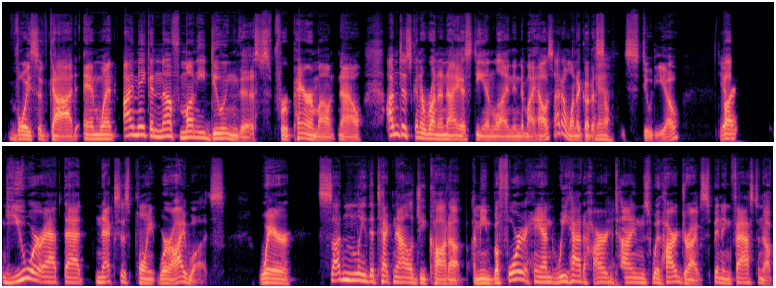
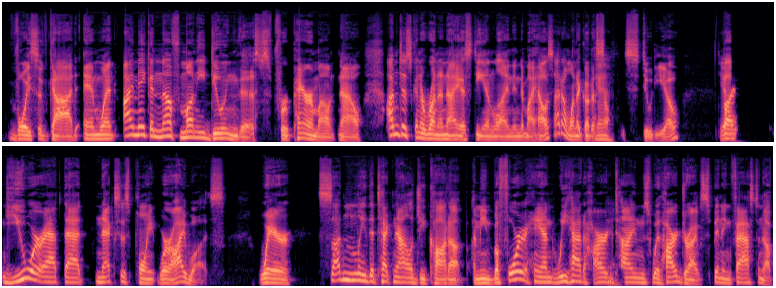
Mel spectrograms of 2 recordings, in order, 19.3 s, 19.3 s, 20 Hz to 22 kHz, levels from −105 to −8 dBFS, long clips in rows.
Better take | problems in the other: neither | none

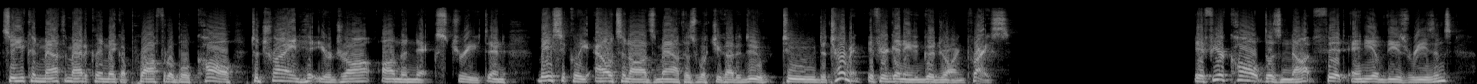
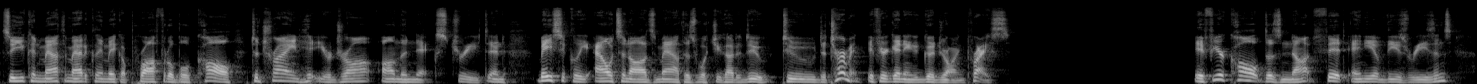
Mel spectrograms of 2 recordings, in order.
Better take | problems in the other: second | distortion; heavy; 20% of the sound clipped

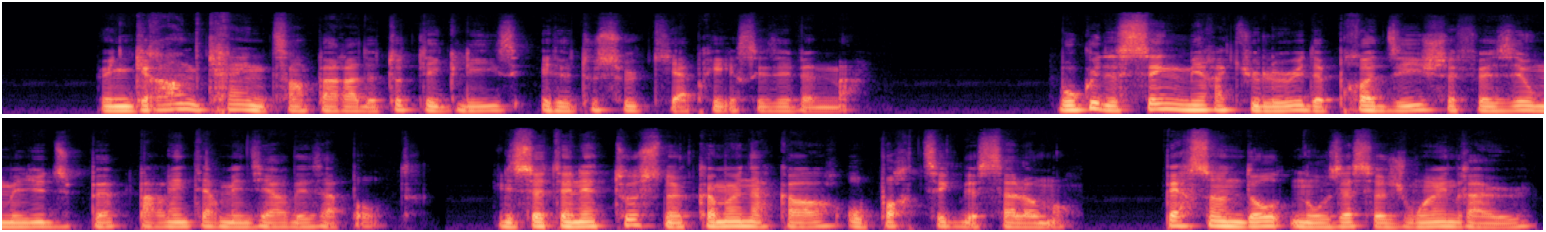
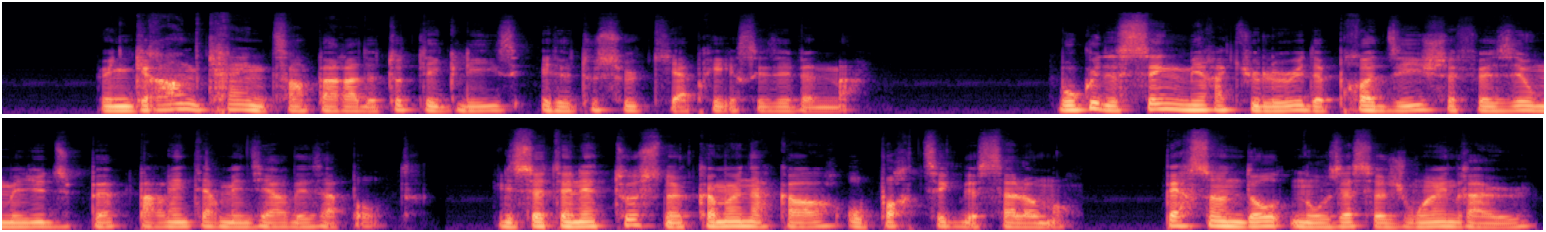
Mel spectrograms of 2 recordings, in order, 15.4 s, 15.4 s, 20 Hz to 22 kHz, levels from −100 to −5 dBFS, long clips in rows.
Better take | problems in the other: first | muffled; very slightly; fading above 3.5 kHz

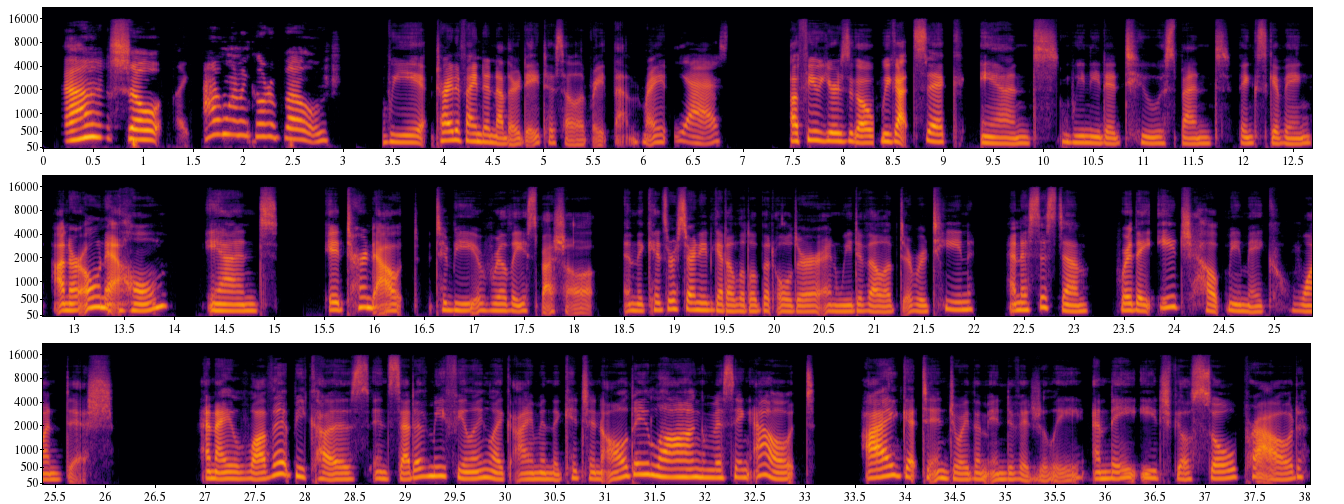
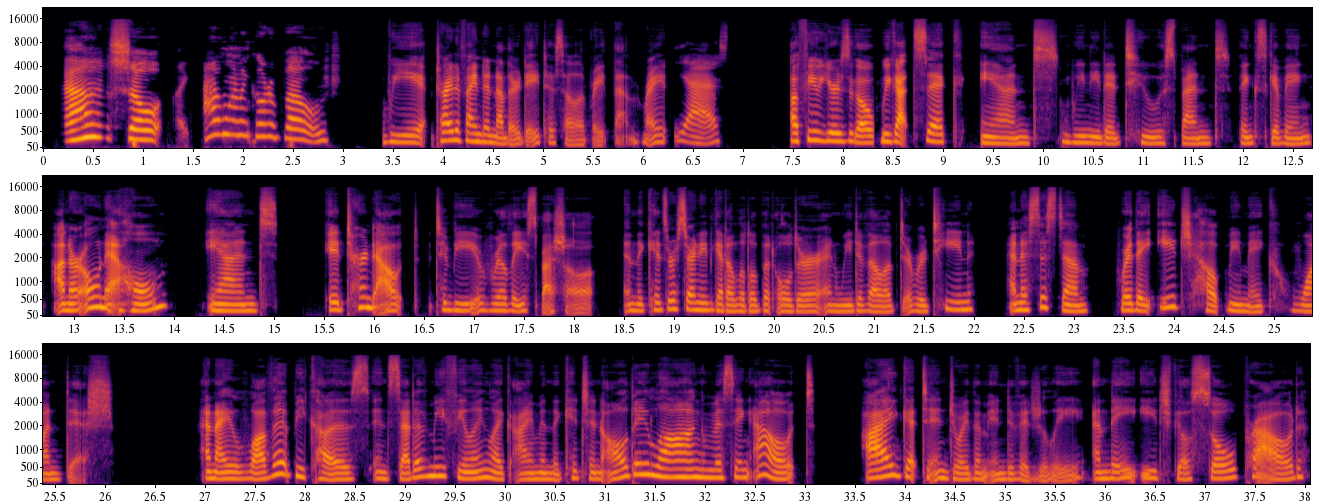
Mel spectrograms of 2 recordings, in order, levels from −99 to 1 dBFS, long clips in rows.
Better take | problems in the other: neither | none

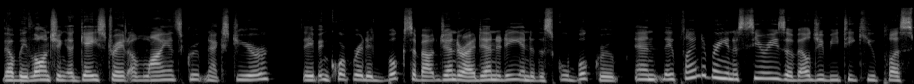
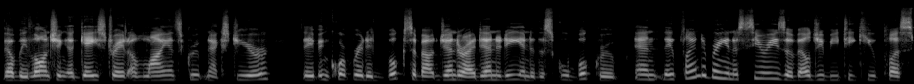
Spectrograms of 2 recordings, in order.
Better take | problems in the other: first | thin; very; fading below 400 Hz

